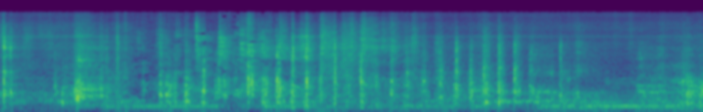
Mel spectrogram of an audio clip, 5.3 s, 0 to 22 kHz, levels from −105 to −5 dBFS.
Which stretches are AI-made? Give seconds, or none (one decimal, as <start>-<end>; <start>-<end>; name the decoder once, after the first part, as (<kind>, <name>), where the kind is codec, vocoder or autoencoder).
0.0-1.0 (autoencoder, DAC-VAE); 2.2-5.3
